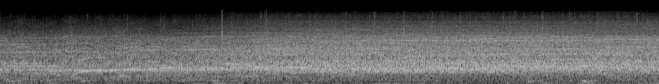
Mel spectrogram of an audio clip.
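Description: Concert crowd applauding and cheering as an elderly artist walks to center stage and waves, a continuous dense roar of clapping and cheers, steady and loud from start to finish.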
